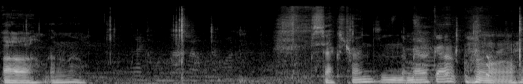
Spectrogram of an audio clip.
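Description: A man's voice: fairly low pitch, measured pace, noisy background. A man co-hosting a casual podcast chat at school over lunch, teasing and joking. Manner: teasing, jokey. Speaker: co-host. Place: school during lunch break.

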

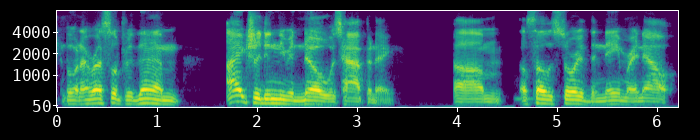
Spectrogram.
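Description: A man in his twenties, a pro wrestler guest on a podcast, telling stories in a lively way and acting out what other people said in raised voices. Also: lowish voice, brisk. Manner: animated, acts out quoted people in raised voices. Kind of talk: casual storytelling.

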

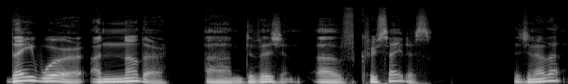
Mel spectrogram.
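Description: A man's voice: lowish voice, lively intonation, slow pace, dark tone, dry recording, studio quality. A man hosting a casual chat show, bantering and steering the talk between segments. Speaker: podcast host.

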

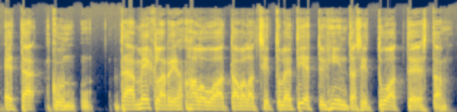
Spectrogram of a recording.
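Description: A man's voice: medium pitch, darkish tone, no room sound, studio quality. A man hosting a podcast in casual chat, rambling through joking stories and laughing often. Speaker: podcast co-host.

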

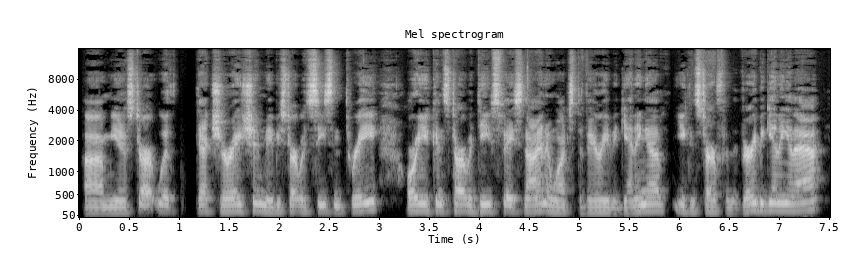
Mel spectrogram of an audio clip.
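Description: On his podcast, a man in his thirties chats casually and rambles, peppering it with ums and restarts. He talks fast with hardly any pauses, in a medium-pitched, steady voice with a fairly bright tone.

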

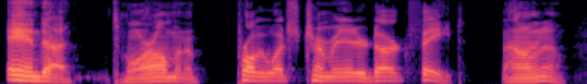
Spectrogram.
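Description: A man with a medium-pitched voice talks quickly in a clean studio recording with no room sound. He's a podcast co-host and a bit tipsy, rambling and swearing through casual chat with plenty of restarts.

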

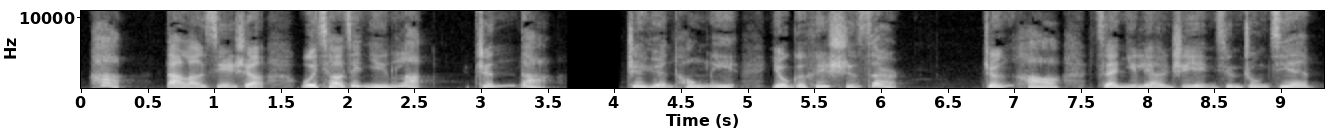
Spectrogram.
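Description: A woman's voice: a little high, expressive, moderate pace, a little mellow, no echo, clean studio sound. A woman voicing a naive, cheerful little boy piglet in a children's bedtime story, speaking in an innocent, eager, childlike way. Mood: excited.

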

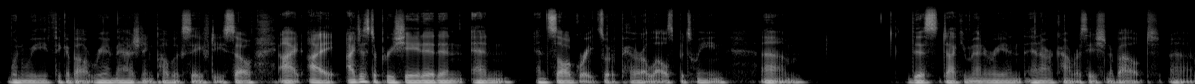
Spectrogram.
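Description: A deep-voiced man co-hosts a casual podcast conversation. He talks in an earnest, thoughtful way, often restarting his sentences and filling pauses as he works through his thoughts. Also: flat delivery, vocal fry, darkish tone. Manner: earnest, reflective, many restarts and fillers. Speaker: podcast co-host.

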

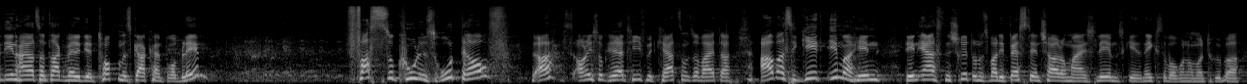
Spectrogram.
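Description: Preaching with plenty of humor, a thirtysomething man with a high voice stays animated throughout. His delivery mixes playful asides with rushes of fast talk.

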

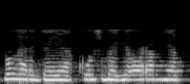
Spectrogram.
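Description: A woman's voice: mid-range voice, flat delivery, brisk. A young woman with an East Javanese accent, chatting casually and telling a story full of quoted dialogue. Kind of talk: casual chat. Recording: dull lo-fi sound, faint noise.

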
